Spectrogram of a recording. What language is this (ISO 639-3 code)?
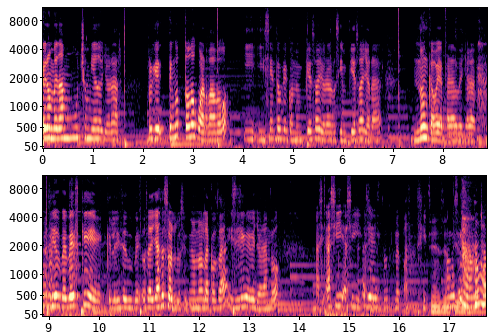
spa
